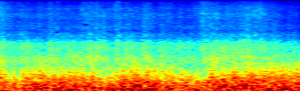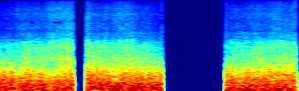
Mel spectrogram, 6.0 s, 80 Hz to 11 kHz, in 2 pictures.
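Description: Heavy wind buffeting the microphone on the bow of a sailboat under way. The sound cuts out completely twice: briefly just before 4 seconds in, and for about half a second near 5 seconds.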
